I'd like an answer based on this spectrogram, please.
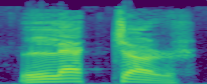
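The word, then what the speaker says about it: lecture: চারটি বর্ণ মনে রাখবে টি ইউ আর ই এই চারটি বর্ণ মিলে একটি ওয়ার্ড প্যাটার্ন তৈরি করে যার উচ্চারণ সবসময় হবে চার এর মত কি মনে থাকবে তো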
